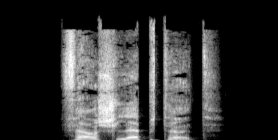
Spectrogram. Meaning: inflection of verschleppen: 1. second-person plural preterite 2. second-person plural subjunctive II
- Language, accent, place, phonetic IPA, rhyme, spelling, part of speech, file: German, Germany, Berlin, [fɛɐ̯ˈʃlɛptət], -ɛptət, verschlepptet, verb, De-verschlepptet.ogg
